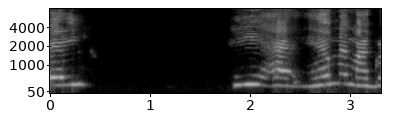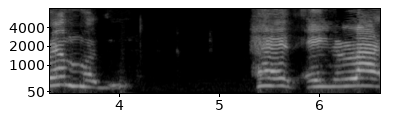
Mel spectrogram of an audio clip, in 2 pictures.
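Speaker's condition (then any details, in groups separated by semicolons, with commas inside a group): Cerebral palsy; 27 years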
